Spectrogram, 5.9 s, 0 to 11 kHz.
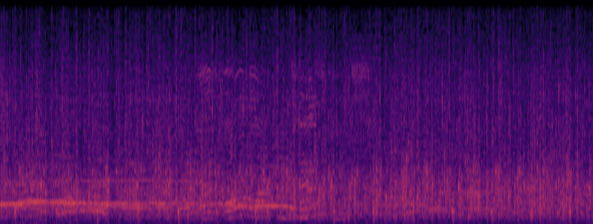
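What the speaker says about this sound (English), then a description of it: "let's give a big round of applause for all our winners" Audience applause for contest winners at Seatrek '89, a Star Trek fan cruise event: dense, sustained clapping fills the whole stretch while someone speaks over it through a microphone.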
